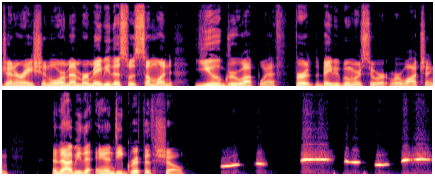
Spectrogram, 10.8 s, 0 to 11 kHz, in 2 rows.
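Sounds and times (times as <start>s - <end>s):
speech: 0.0s - 7.7s
person whistling a TV theme tune: 8.1s - 10.7s.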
